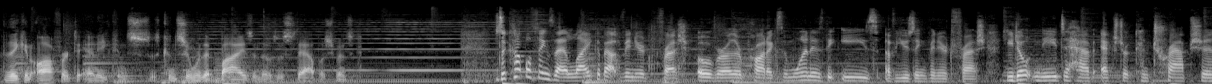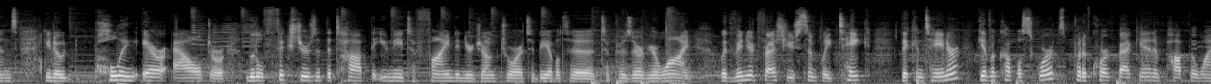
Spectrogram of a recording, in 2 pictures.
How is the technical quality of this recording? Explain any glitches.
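No glitches or technical faults can be heard anywhere here.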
